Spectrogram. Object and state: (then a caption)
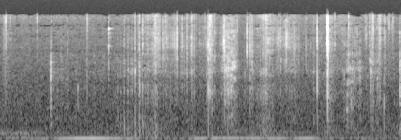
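Bar of soap being shaved with a blade. A black utility blade shaves thin strips off a solid white bar of soap held in the hand. Soft, dry scraping and crinkly tearing strokes come one after another over a low steady hum, with one sharp, bright click near the end.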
